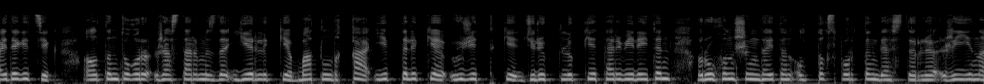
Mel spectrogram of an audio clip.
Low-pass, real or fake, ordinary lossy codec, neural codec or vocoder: none; real; none; none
